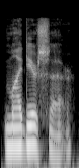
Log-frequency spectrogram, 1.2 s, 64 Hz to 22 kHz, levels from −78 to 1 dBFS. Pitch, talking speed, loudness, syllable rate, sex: 120 Hz, 150 wpm, -14 LUFS, 2.9 syllables/s, male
